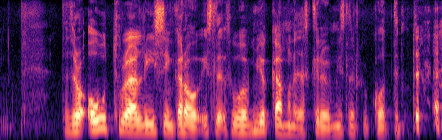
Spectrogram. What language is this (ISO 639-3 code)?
isl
